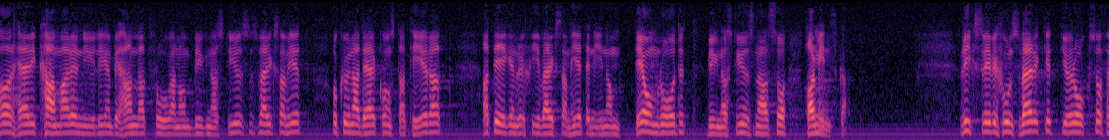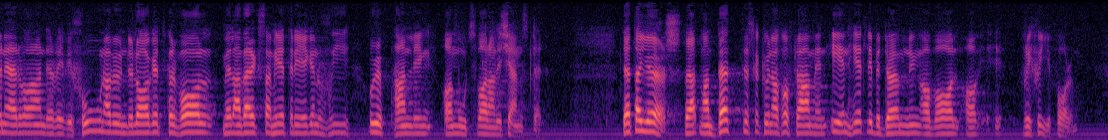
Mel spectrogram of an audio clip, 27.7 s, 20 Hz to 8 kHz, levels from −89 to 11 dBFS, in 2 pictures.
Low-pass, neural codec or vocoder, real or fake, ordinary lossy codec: none; none; real; none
